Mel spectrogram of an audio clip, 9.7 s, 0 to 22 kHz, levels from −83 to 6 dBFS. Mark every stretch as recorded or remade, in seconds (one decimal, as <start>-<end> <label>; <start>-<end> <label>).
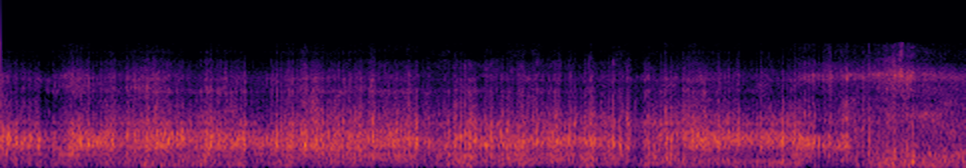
0.0-4.3 recorded; 4.3-5.4 remade; 5.4-6.1 recorded; 6.1-6.6 remade; 6.6-9.7 recorded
